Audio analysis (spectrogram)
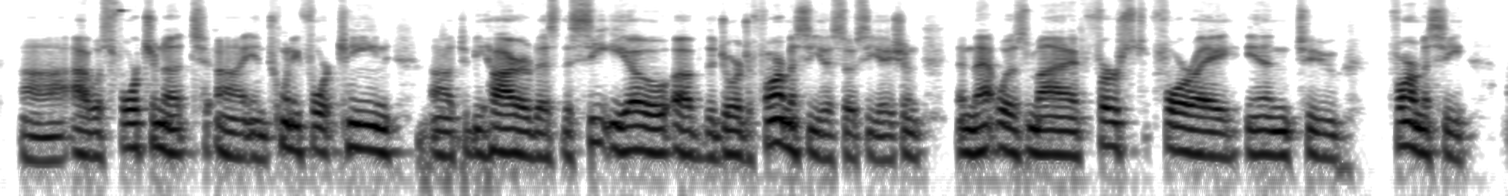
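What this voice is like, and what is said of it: Southern Alabama drawl. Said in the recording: “You can tell from my drawl, I'm an Alabama native”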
